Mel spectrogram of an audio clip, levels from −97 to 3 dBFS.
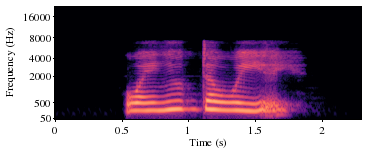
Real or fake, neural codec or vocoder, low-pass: fake; codec, 16 kHz, 0.5 kbps, FunCodec, trained on LibriTTS, 25 frames a second; 7.2 kHz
